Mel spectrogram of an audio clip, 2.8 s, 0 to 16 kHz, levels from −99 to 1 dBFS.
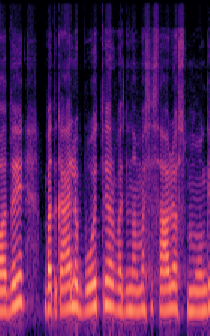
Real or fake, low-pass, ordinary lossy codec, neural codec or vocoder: real; 14.4 kHz; Opus, 24 kbps; none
